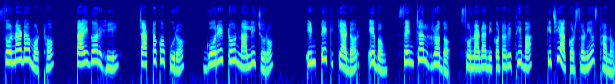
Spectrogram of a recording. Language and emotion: Odia, neutral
